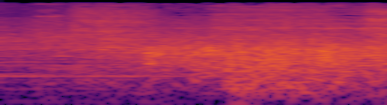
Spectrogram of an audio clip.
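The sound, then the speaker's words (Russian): Thunder from a severe thunderstorm rolls as a deep, continuous rumble that swells louder partway through and holds there, with no voices. “Какая ужасная гроза.”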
